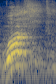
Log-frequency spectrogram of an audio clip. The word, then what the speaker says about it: watched: How many syllables does the word watched have? No. How many syllables? Watched. One. Because this ED becomes T. So how many vowel sounds do we have in the word? One. A. Watched. One syllable.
